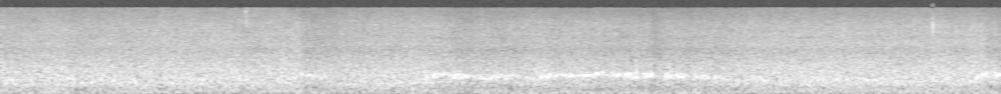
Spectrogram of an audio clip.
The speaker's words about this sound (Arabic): نيفلهايم كان مكان ضلمة جدا وسط الضلمة دي كلها انت ما بتسمعش أي صوت غير صوت الهواء دايما في عاصفة تلج شغالة في نيفلهايم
